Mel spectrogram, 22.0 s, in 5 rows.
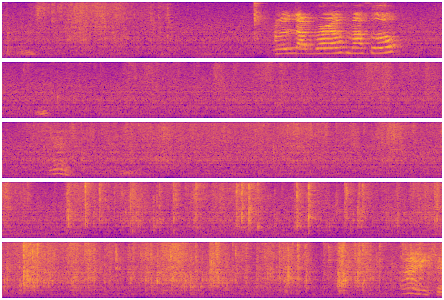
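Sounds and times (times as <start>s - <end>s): steady low hum: 0.0s - 22.0s
paper wrapper crinkling: 0.3s - 1.8s, 5.6s - 22.0s
crunching chews: 8.2s - 21.4s.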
